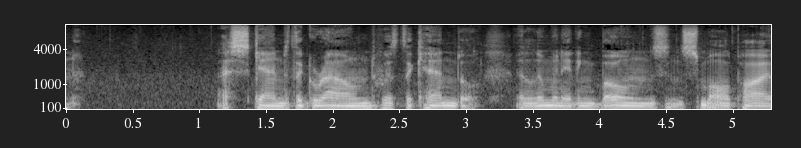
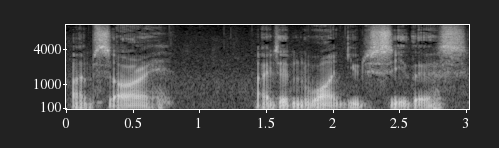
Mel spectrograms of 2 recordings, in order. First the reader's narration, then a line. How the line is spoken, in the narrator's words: he said solemnly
